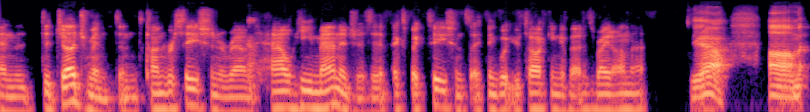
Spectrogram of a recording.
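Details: Adult male speaker; normal speech.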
